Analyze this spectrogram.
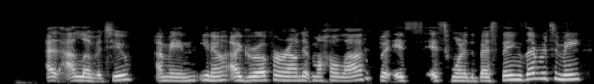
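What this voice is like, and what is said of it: Mild mixed Cajun accent. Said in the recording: “my accent is not as strong as most people's. Mine's a little bit of a mixture of everything”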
